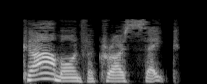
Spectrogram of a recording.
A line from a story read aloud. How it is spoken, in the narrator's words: he grunts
